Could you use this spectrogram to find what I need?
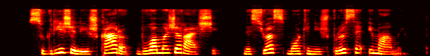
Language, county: Lithuanian, Kaunas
